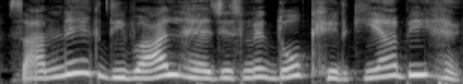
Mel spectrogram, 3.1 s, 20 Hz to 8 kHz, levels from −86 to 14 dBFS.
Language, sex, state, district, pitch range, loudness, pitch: Hindi, female, Jharkhand, Ranchi, 250-345 Hz, -13 LUFS, 275 Hz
